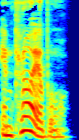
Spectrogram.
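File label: "employable", British English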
